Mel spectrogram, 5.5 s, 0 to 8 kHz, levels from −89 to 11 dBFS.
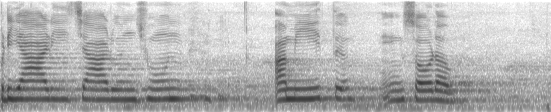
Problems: background sounds at intervals, background conversations at intervals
